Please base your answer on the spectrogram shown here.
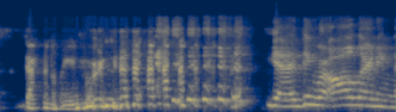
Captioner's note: both narrators laughing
